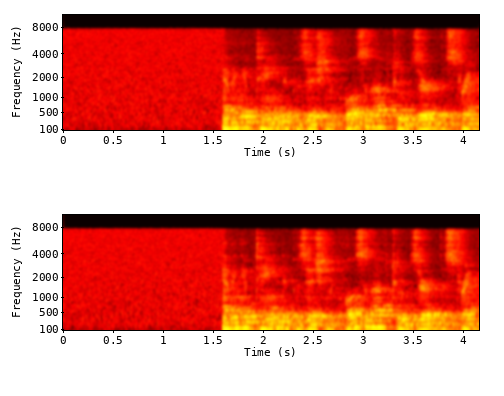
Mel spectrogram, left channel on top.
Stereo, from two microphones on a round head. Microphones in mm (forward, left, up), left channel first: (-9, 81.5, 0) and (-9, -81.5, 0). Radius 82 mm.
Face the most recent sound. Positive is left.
turn(degrees=-70)  # may be behind; listen again after turning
